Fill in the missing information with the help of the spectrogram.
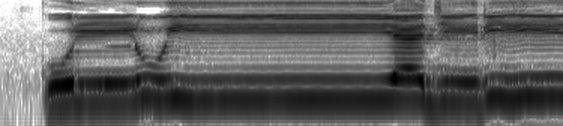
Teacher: ইদগাম হয়েছে কিন্তু খাইশুম থেকে আদায় হয়নি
